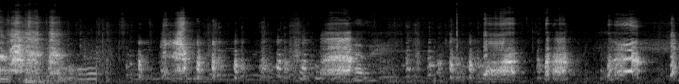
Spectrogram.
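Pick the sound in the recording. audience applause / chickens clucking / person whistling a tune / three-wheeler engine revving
chickens clucking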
